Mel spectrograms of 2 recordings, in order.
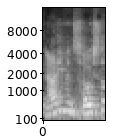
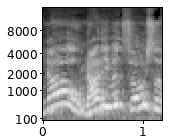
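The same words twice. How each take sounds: First: "socially" as a light query; questioning. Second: High, emphatic denial; exasperated insistence. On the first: Nurse double-checking a patient doesn't drink, questioning. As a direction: ask "socially" in an everyday questioning tone. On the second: Patient answering the nurse's doubt, exasperated insistence. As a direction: insist on it, pitched right up. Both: Retold or imitated.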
